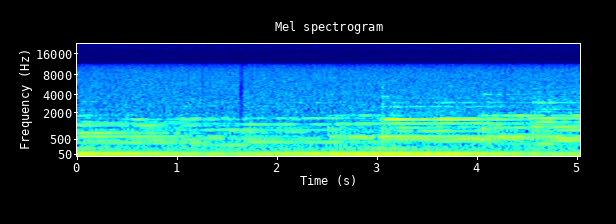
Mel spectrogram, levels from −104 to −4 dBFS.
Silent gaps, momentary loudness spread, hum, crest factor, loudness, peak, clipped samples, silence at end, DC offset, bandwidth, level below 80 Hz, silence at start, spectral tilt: none; 8 LU; 60 Hz at -50 dBFS; 14 dB; -46 LUFS; -30 dBFS; under 0.1%; 0 s; under 0.1%; 12 kHz; -48 dBFS; 0 s; -4 dB/octave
